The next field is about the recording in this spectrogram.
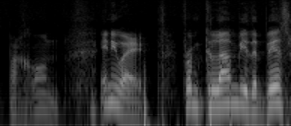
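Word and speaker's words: Pajón: I just about said Pajon because on the television here they would pronounce the name with a J, and I'm like, it's not like that. It's Pajon.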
